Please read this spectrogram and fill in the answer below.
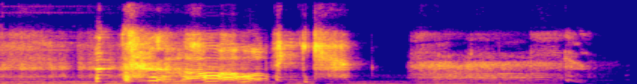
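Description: A sharp burst of sneezing with a drawn-out voiced tail, then a softer breathy exhalation; an ordinary sneeze.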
